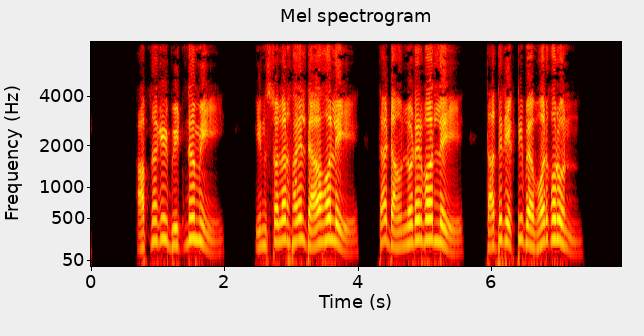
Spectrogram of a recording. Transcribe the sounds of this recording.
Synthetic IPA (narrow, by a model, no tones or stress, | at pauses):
apnakebiʈname | insʈolaɾpʰajld̪ɛoaɦole | t̪aɖawnloɖeɾbɔd̪le | t̪ad̪eɾek̚ʈibɛboɦaɾkoɾun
